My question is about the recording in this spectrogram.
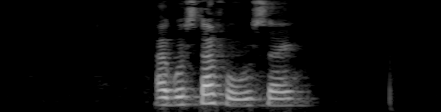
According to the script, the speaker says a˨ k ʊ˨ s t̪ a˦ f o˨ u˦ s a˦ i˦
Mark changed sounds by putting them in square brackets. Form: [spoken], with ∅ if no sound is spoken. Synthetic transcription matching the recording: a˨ [ɡ] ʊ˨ s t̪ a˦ f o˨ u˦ s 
